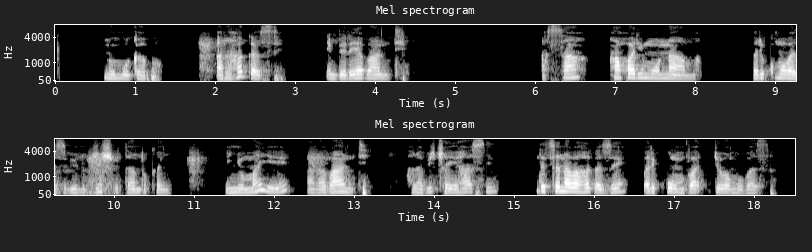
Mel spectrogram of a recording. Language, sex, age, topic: Kinyarwanda, female, 25-35, government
